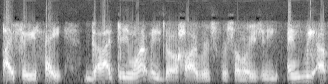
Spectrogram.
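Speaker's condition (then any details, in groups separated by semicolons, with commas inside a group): Voice box damage from tracheostomy; about 35 years since injury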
